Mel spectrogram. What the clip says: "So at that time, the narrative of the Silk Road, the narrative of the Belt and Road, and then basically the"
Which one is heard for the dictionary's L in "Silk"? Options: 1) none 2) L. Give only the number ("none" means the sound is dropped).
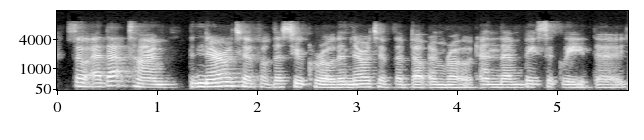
1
